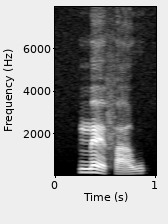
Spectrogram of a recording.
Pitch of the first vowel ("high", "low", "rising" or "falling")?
falling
